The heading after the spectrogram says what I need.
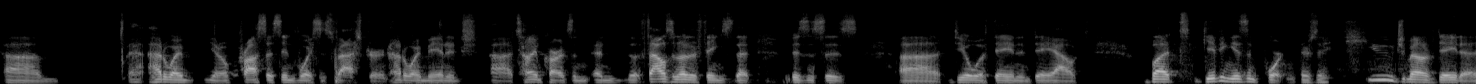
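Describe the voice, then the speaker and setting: A low-pitched man with a cold, his voice stuffed up. He talks haltingly, full of fillers and restarts. The sound is dry and close. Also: no room sound. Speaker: app company guest. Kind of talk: webinar presentation.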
